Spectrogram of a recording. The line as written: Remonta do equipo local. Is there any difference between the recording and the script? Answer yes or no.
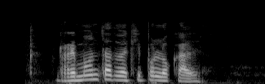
no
